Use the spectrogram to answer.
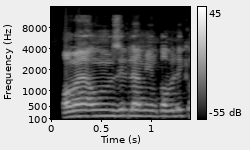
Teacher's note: এইখানে নুনটাও হিডেন থাকবে ইকফা গুন্না সবগুলো হিডেন থাকবে নুন পড়বেন না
